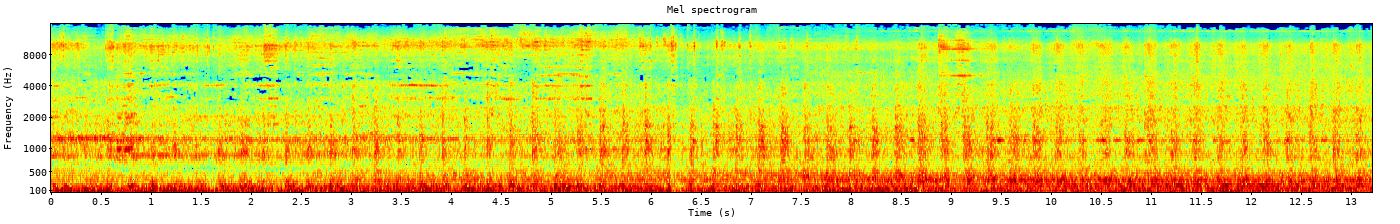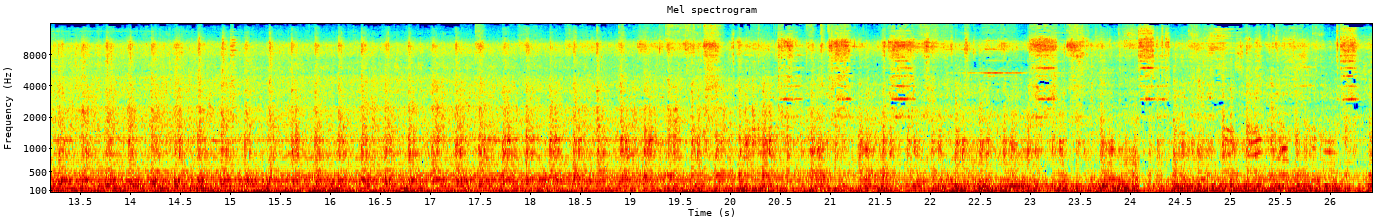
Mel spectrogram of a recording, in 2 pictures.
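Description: Diesel freight locomotives running close by, engines rumbling, with a steady clickety-clack of wheels on the rails. The sound is heard from a car driving alongside the track.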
